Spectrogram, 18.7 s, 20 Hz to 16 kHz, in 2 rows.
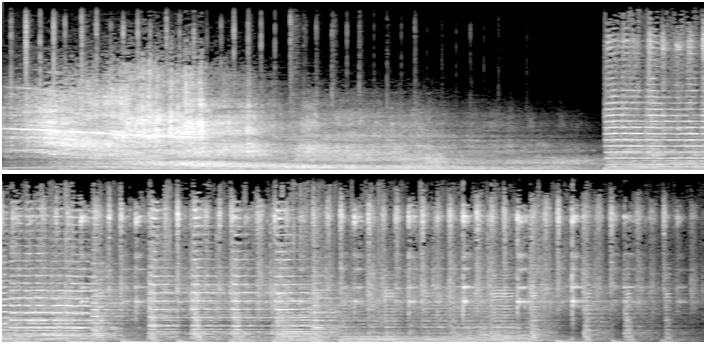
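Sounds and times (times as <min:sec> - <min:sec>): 
airplane engine roaring during takeoff: 0:00.0 - 0:18.7
music: 0:08.0 - 0:18.7.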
